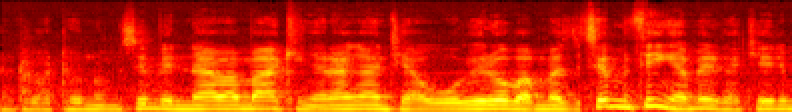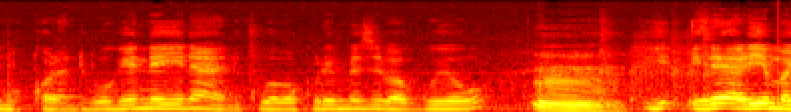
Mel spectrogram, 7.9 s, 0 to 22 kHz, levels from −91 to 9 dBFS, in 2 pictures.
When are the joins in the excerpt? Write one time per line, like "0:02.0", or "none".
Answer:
0:02.9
